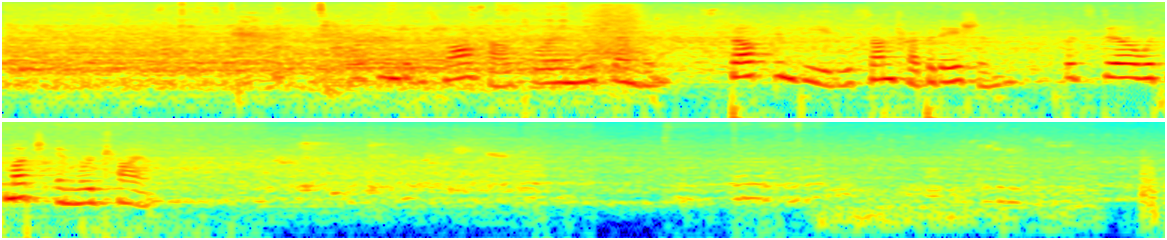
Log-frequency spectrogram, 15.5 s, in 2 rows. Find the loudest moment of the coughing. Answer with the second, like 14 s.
2 s.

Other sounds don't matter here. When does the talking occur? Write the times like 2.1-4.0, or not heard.
2.2-8.8.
